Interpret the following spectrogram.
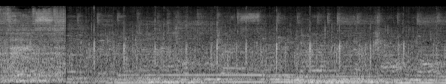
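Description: Background music with long held low notes, which takes over from dense arena noise under a second in; a few sharp clicks sound over it.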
